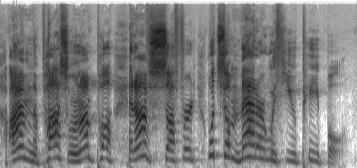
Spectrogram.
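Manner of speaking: mock superior scolding; mock proud apostle. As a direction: puff up like a self-important apostle scolding the crowd. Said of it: "He doesn't show up saying".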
